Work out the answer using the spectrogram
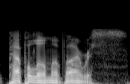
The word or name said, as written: human papillomavirus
